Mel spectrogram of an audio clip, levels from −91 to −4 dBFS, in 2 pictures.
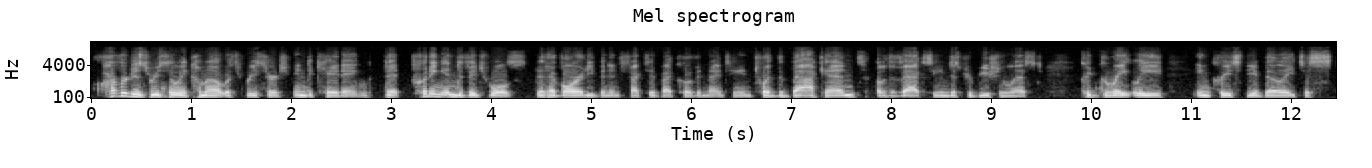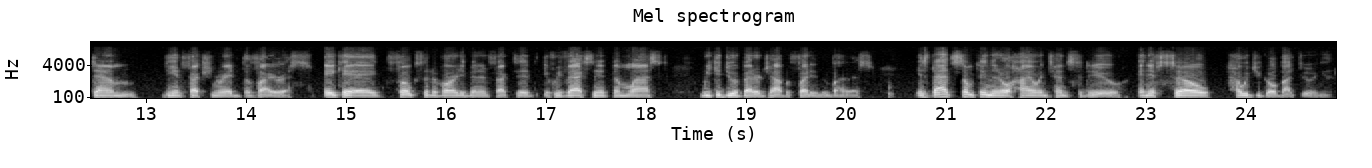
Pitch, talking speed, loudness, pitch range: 120 Hz, 195 wpm, -19 LUFS, 115-135 Hz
